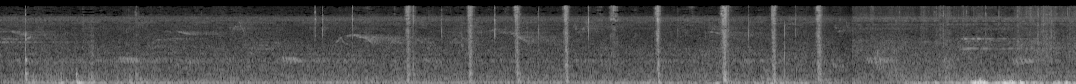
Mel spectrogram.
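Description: A hand-held fire starter struck over a small pile of dry twigs and leaves: about a dozen sharp clicks in an uneven rhythm over some four seconds, in an attempt to catch a flame. Small birds chirp now and then, and a few heavier low thumps come near the end.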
